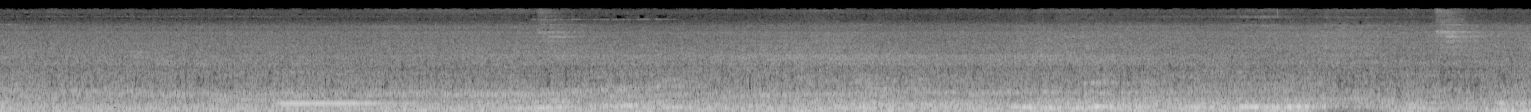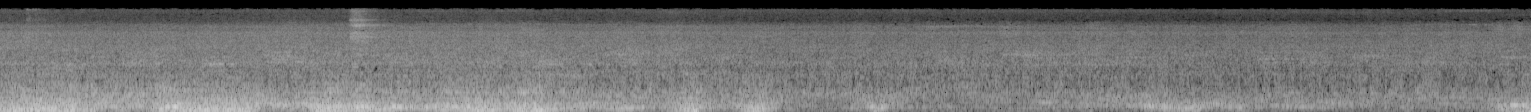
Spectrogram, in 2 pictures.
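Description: MTR East Rail Line R-train electric multiple unit pulling out of the station: motor and wheel-on-rail noise that stays loud through the first two-thirds as the cars roll past, then fades away, leaving quieter platform ambience for the last several seconds.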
